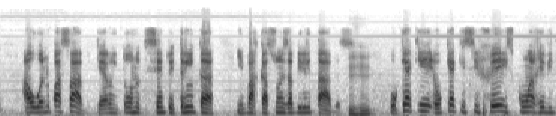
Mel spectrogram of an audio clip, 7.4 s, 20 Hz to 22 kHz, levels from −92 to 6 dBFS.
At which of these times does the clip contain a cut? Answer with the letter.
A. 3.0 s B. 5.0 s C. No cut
C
